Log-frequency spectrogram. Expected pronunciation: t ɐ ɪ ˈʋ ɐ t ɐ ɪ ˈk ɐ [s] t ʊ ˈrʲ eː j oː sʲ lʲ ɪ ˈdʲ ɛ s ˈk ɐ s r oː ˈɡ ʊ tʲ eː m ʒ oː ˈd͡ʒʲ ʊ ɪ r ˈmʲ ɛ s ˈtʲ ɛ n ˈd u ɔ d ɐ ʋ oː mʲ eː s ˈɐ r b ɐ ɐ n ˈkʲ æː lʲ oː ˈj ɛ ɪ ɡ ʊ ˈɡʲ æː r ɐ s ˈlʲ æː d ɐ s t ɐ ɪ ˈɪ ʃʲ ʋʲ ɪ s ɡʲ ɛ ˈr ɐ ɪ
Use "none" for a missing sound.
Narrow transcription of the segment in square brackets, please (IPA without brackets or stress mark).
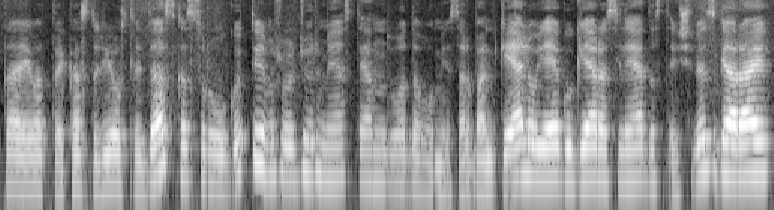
s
